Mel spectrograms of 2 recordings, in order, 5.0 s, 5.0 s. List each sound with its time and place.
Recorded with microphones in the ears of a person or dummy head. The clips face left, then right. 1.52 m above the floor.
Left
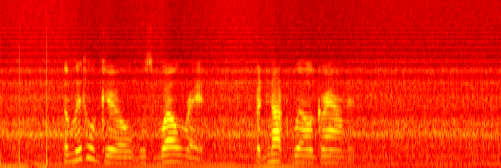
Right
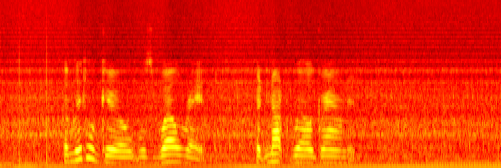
0.6 s a woman speaking: 30° right (ahead or behind)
